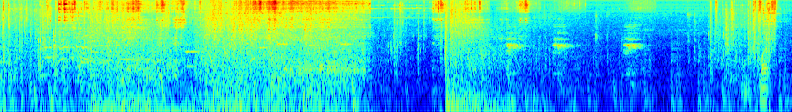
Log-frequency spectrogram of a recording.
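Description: Footsteps thud quickly on a metal walkway.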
